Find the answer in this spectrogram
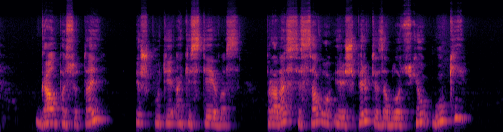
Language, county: Lithuanian, Kaunas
